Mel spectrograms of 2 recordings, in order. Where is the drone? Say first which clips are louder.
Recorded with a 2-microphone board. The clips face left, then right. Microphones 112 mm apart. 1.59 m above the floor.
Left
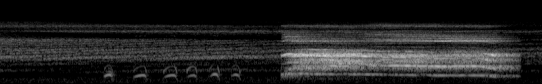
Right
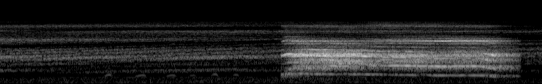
Right 1 dB; 20° right (ahead or behind); by 5.4 s 5° left (ahead or behind).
